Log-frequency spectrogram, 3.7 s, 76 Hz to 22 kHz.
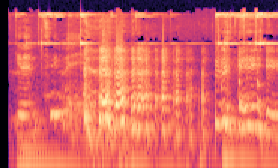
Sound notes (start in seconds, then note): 0.2 ringing chimes; 1.0 laughing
